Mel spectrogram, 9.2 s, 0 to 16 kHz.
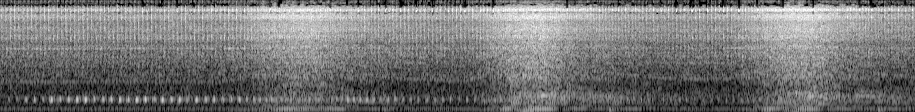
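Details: VW 1.8T with newly installed Solo Werks S1 coilovers: engine blips up and drops back with dull thunks, pops and squeaks when stabbing or lifting off the throttle; worn transmission mount letting the engine rock, mount later replaced.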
